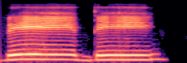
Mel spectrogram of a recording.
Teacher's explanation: modo oclusivo se produce cuando al momento de articular el sonido el aire encuentra una obstrucción total es decir hay un cierre total en alguna parte de la cavidad bucal Y luego el sonido sale como si fuese una explosión Así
